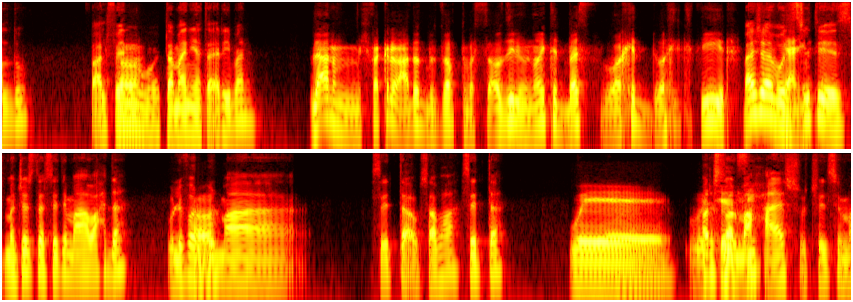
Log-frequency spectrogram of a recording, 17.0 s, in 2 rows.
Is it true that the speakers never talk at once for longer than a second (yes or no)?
yes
